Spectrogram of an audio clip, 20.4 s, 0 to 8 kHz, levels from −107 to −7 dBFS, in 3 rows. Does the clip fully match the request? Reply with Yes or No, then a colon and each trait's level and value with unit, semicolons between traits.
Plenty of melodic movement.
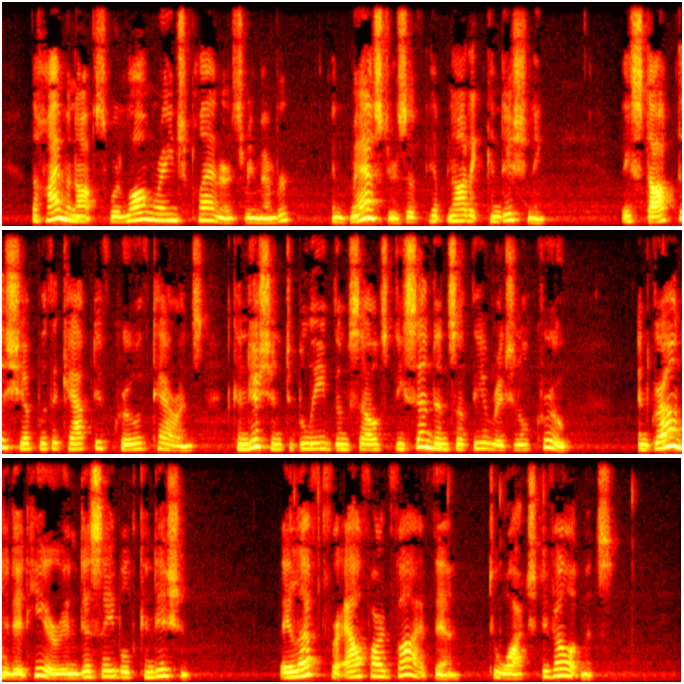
Yes: wide, 6.2 semitones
